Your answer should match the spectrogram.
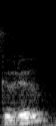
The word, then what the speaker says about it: Guru: And when you pronounce Guru, make sure you use your tongue to hit by the roof of the mouth and the back of the front teeth. So Guru, and the R kind of rolls a bit.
